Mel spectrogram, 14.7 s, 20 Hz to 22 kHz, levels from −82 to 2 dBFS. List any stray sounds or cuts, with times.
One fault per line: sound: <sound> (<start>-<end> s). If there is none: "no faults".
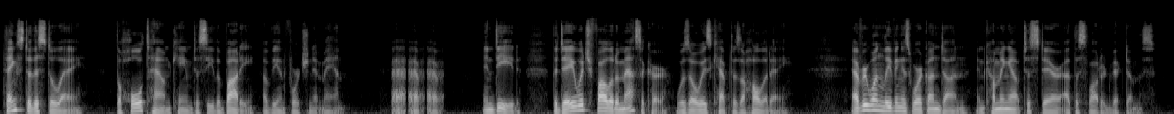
sound: laugh (4.9-5.6 s)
